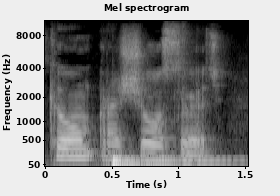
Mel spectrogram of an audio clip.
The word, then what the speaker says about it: comb: so bright so bright we don't pronounce be and comb he comb he combed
